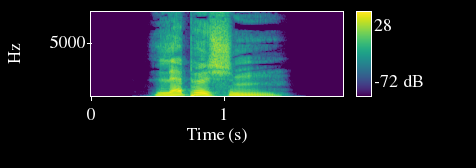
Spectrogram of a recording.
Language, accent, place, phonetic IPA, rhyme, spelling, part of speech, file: German, Germany, Berlin, [ˈlɛpɪʃm̩], -ɛpɪʃm̩, läppischem, adjective, De-läppischem.ogg
- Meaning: strong dative masculine/neuter singular of läppisch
